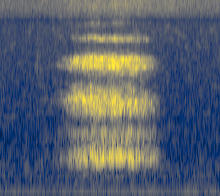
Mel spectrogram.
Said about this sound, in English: One thing that I've been recommended for personal use is to focus on my breathing. To have a deep breath in.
